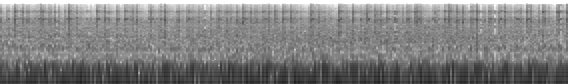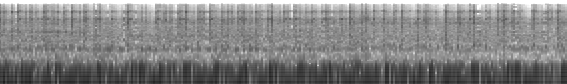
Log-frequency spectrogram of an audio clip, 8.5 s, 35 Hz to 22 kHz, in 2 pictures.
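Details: 2003 Ducati ST2, 944cc water-cooled 2-valve, knocked over and left outside: a loud, rough idle with a dense rattling clatter. Clutch noise; owner suspects the clutch pack, possibly its bearing, cush drives or the case main bearing.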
